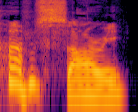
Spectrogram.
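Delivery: put-on high, hushed boy's apology; ashamed whisper. A narrator's reading. Shamed boy whispers sorry to his captor. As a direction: shrink into the apology. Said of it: "Malcolm whispered".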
